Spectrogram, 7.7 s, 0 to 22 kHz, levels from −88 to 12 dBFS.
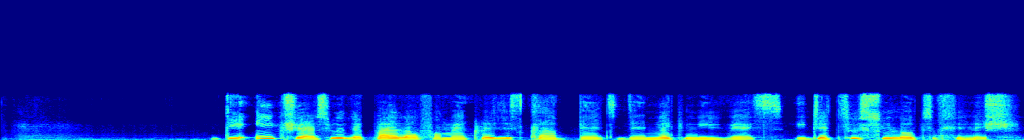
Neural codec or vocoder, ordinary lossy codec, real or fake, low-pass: codec, 16 kHz in and 24 kHz out, 0.6 kbps, FireRedTTS-2 codec; none; fake; 7.2 kHz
